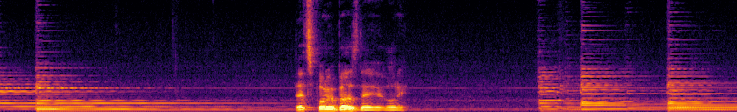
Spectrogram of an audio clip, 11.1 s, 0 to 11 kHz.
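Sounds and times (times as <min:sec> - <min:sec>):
electric guitar chord ringing: 0:00.0 - 0:05.2, 0:08.0 - 0:11.0.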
